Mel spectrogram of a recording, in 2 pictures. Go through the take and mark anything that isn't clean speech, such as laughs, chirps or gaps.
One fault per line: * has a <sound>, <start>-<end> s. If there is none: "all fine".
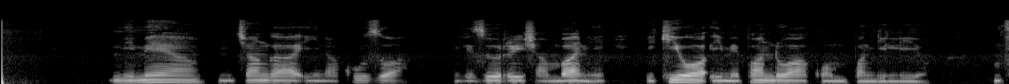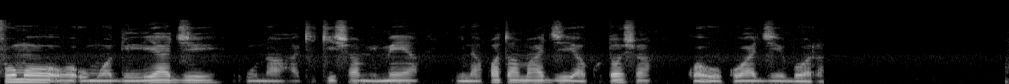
all fine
